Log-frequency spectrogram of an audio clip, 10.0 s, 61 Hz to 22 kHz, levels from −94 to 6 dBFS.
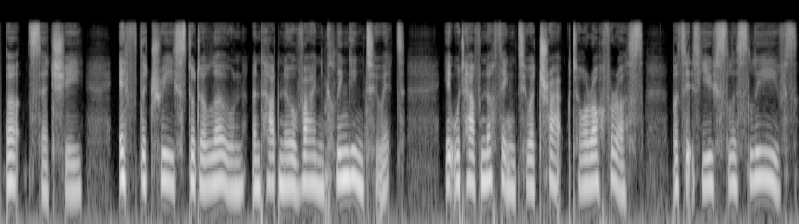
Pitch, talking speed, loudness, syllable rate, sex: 175 Hz, 170 wpm, -19 LUFS, 4.3 syllables/s, female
